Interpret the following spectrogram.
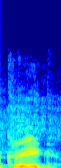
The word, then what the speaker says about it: Krieg: think i just realized i've been pronouncing craig wrong this entire time because you see the pack punch name of the weapon here the blitzkrieg i think it's named the krieg because it's german blitzkrieg so this is the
